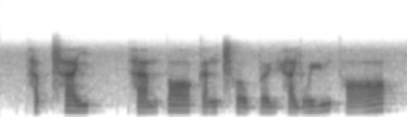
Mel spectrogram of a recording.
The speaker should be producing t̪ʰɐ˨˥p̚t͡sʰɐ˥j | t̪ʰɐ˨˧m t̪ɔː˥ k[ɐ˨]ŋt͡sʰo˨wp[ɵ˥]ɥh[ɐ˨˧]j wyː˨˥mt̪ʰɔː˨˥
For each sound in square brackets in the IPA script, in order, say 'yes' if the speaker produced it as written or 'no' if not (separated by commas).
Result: no, no, no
